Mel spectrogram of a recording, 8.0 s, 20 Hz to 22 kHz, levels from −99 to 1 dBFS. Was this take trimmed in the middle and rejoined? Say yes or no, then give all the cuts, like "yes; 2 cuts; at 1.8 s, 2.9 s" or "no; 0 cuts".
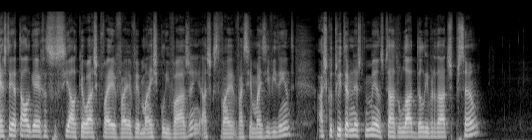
no; 0 cuts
